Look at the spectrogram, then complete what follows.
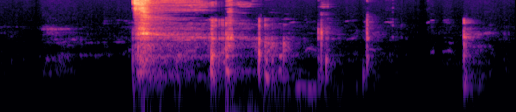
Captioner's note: laughs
